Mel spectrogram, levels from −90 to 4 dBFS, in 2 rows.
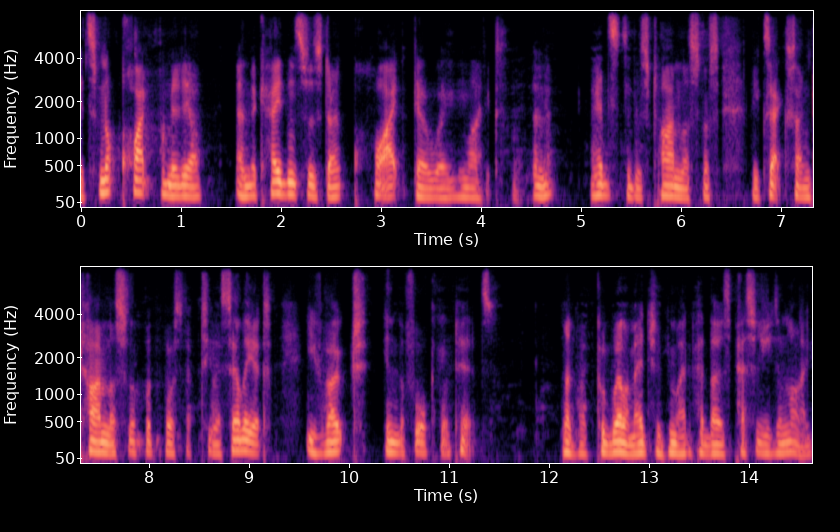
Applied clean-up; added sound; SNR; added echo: neural mask model DeepFilterNet 3.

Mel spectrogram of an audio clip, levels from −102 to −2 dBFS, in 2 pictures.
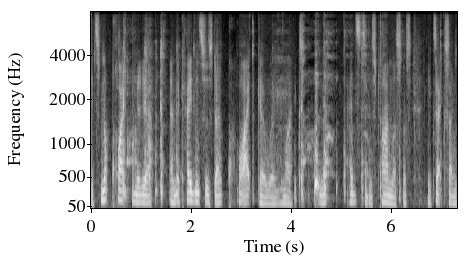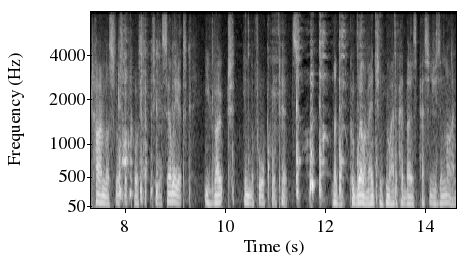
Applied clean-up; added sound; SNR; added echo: neural mask model RNNoise.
